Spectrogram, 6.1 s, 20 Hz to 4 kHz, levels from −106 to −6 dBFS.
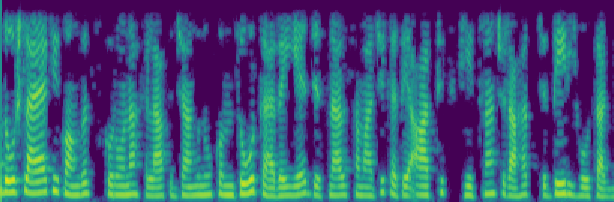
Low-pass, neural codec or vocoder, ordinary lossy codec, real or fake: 3.6 kHz; none; none; real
